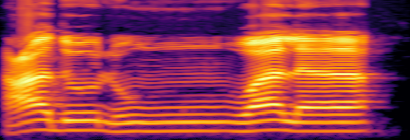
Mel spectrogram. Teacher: تو دال پر قلقلہ کریں گے، عدل، تنوین ہے دو پیش، تنوین کے بعد واو ہے، واو مشدد ہے تو تنوین پر غنہ کریں گے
